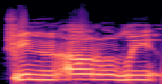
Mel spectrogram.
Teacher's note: ضاد کو منہ بھر کے پڑھنا ہے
